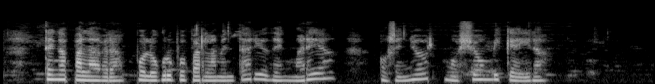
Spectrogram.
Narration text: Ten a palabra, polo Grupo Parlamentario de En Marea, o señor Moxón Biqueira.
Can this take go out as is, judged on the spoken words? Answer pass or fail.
pass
